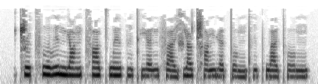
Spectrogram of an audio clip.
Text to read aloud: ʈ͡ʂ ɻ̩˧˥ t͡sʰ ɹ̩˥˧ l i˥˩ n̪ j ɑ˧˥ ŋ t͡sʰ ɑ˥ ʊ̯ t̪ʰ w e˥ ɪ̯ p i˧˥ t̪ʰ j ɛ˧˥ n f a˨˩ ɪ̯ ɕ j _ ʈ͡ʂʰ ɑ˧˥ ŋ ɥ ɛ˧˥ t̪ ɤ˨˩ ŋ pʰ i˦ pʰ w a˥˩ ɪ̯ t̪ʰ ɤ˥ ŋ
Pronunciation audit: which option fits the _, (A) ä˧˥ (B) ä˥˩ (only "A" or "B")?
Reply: B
